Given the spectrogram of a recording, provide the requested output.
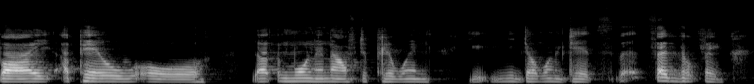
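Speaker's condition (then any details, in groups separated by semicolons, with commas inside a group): Cerebral palsy; wheelchair user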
